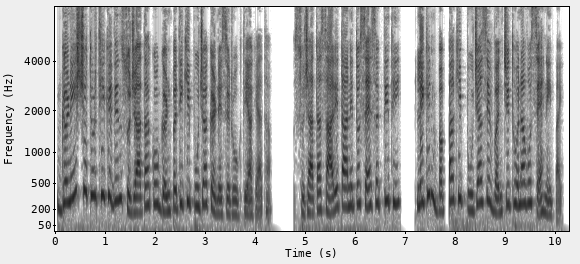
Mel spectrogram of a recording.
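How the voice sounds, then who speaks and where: Animated woman storyteller. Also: on the high side, moderate pace, dry recording, studio quality. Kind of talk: scripted dramatic narration of a moral cartoon story.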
